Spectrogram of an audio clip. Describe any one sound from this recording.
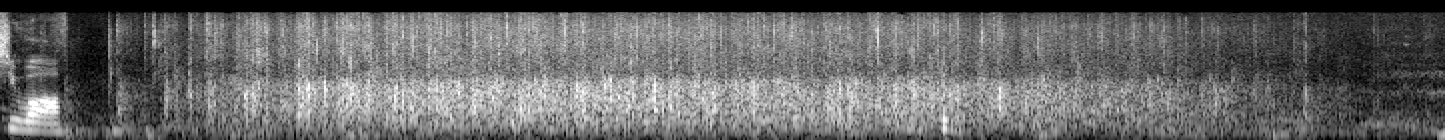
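A crowd applauds steadily, then the clapping fades.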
